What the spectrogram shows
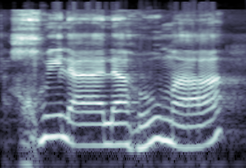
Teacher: خالی الف سے پہلے زبر ہے، 1 الف کے برابر کھینچ کر پڑھیں گے۔ خلالہما، خو مستعلیہ حروف میں سے ہے، موٹا پڑھیں گے۔ لام کے اوپر کھڑی زبر ہے، الف مدہ ہے، خالی الف سے پہلے زبر ہے، الف مدہ ہے۔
